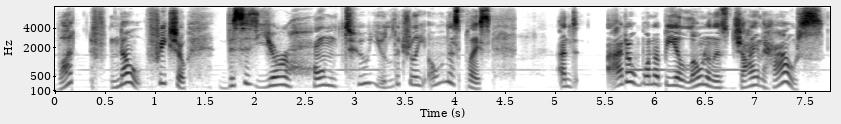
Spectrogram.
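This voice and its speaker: A man voicing a prickly, sarcastic but soft-hearted young woman in a narrated audio story, earnest under the exasperation. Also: extremely high pitch, animated, normal speed, slightly rough, soft background music, pitched above the performer's own voice, full character voice. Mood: alarmed, insistent.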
